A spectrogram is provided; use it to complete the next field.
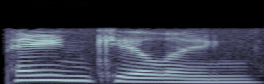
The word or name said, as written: painkilling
